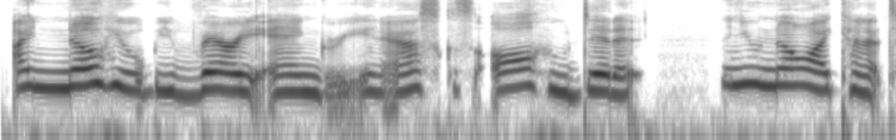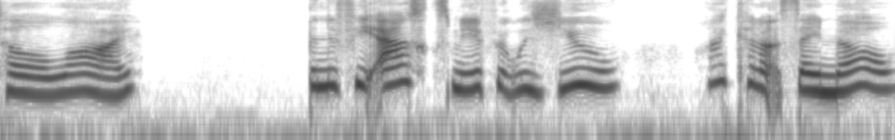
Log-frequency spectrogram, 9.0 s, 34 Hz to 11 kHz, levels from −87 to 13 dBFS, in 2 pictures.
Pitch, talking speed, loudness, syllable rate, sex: 275 Hz, 235 wpm, -20 LUFS, 5.5 syllables/s, female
